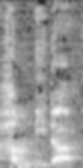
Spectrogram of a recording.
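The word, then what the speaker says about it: 합니다: into it now uh hum nida is what we hear so what do you think that syllable is right right is what it sounds like okay and it sounds like this okay but it's not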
